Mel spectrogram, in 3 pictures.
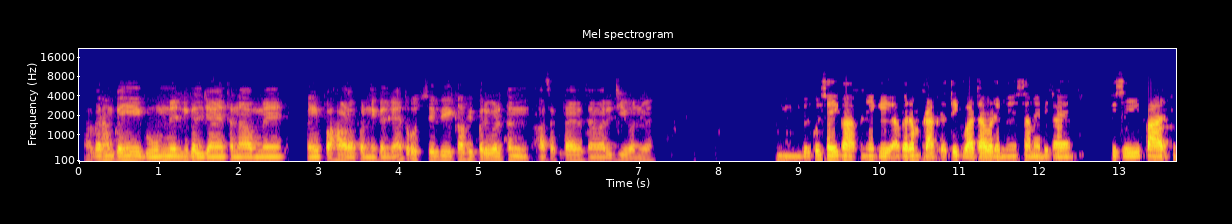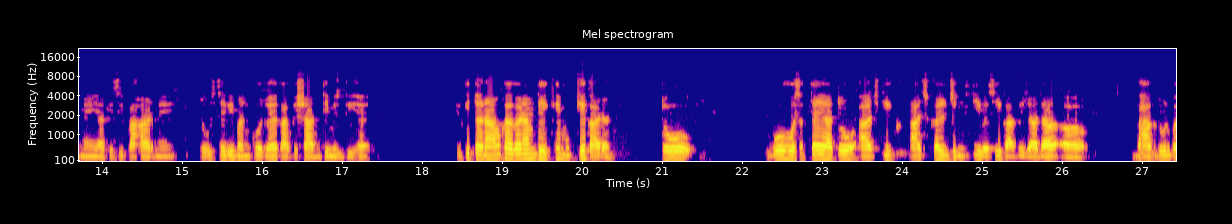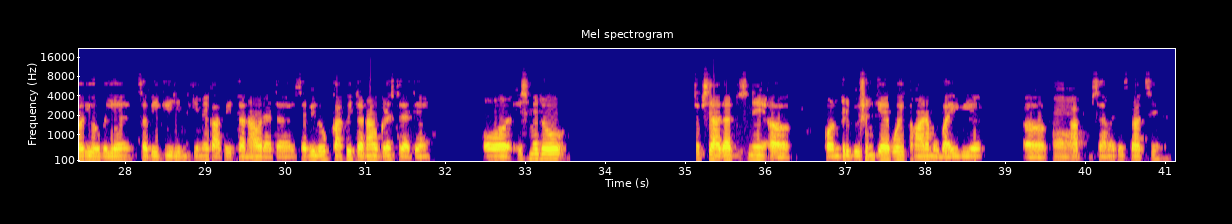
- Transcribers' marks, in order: static; in English: "कॉन्ट्रीब्यूशन"
- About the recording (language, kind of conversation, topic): Hindi, unstructured, आप तनाव दूर करने के लिए कौन-सी गतिविधियाँ करते हैं?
